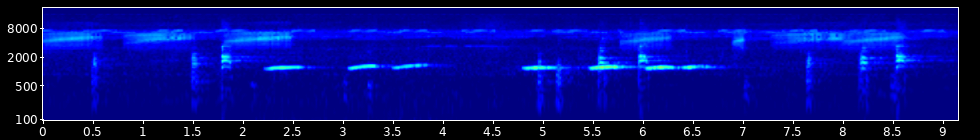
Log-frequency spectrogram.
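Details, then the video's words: Song of the undulated tinamou, known as jaó, in the sertão countryside: short runs of three mellow whistles, each note gently rising, repeated twice, amid a constant insect drone and frequent sharp clicking calls. "CANTO do JAÓ (CRYPTURELLUS UNDULATUS), UNDULATED TINAMOU, O canto do sertão."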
